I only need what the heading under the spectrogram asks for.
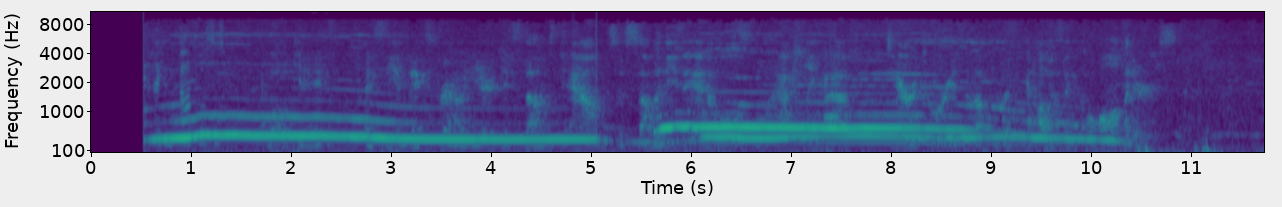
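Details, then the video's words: ['Wolf howling: a long, steady, drawn-out tone holds for several seconds, then breaks. A second, higher howl rises over a lower voice, and the layered howls fade away near the end.'] "Wolf Howl"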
